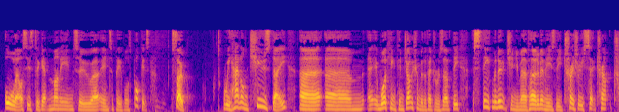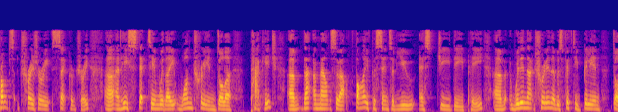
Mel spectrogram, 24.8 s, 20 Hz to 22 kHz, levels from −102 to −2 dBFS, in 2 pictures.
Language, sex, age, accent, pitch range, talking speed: English, male, 40-59, British, 130-160 Hz, 165 wpm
